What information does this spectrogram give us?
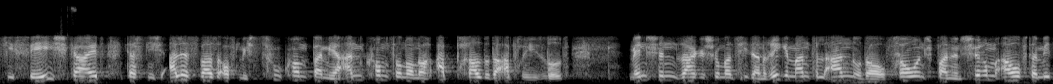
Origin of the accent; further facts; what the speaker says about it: Cologne, North Rhine-Westphalia, Germany; Und wir wollten auch nicht in Köln, wir sind Kölner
